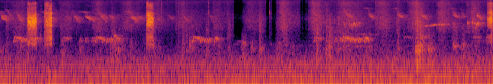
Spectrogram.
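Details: Long-tailed shrike, a 'toet toet' recording used as a master for training songbirds: a few loud, harsh, buzzy bursts spaced irregularly over a busy background of faint, steady whistled tones and other distant chirps.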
